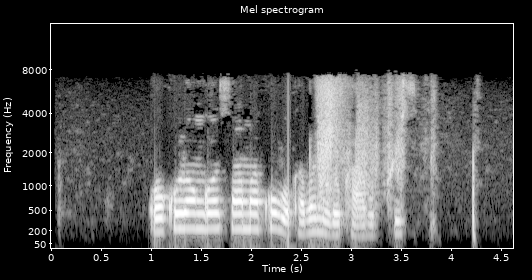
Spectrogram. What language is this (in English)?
Ganda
